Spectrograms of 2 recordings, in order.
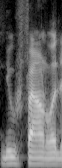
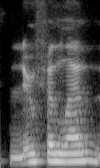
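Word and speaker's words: Newfoundland: a stickler the pronunciation it's New Finland not new oh is it oh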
